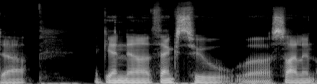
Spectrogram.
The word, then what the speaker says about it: Silen: again uh thanks to silent audio uh the t is silent uh for sending this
